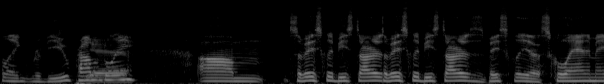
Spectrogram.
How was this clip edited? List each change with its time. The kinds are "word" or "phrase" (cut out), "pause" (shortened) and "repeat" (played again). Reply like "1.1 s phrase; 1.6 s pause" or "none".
3.8 s repeat

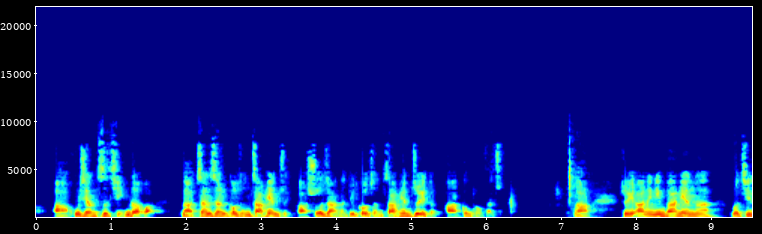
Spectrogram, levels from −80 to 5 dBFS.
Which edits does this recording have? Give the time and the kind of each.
none

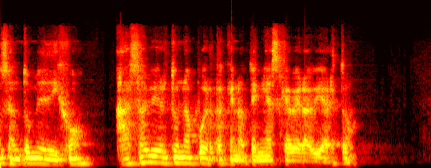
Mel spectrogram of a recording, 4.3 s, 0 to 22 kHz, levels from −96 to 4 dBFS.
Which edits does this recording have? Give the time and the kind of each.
1.0 s pause

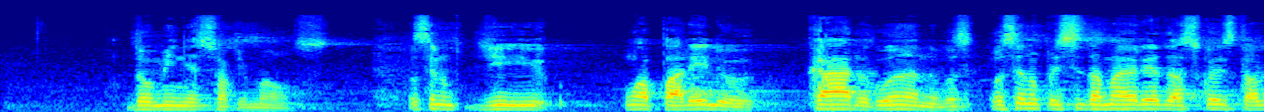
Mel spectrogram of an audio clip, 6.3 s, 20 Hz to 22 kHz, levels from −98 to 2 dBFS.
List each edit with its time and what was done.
1.2 s word; 2.3 s word; 4.4 s word; 4.8 s word

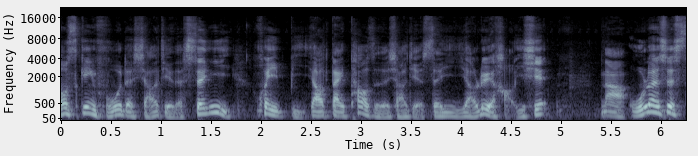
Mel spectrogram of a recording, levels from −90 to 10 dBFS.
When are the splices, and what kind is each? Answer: 5.1 s pause

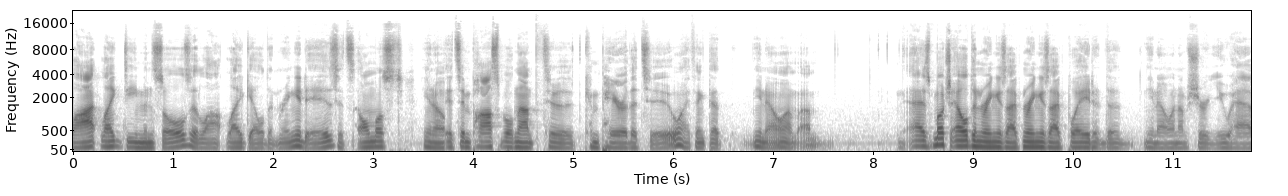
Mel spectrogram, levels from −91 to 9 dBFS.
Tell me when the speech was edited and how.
3.4 s pause; 3.7 s word; 9.5 s repeat

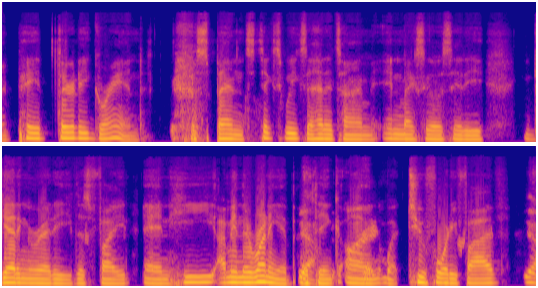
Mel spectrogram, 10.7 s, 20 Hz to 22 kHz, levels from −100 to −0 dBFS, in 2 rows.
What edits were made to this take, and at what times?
6.1 s word; 6.7 s pause; 8.2 s word

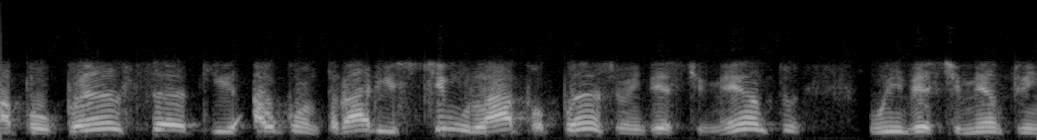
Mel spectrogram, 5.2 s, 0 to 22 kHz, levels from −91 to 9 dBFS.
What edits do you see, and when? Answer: 1.0 s word

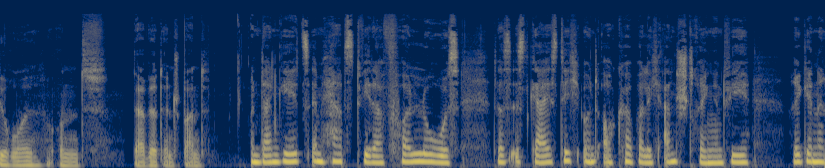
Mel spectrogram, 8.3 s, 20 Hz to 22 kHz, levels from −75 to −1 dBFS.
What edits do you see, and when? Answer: 1.2 s pause

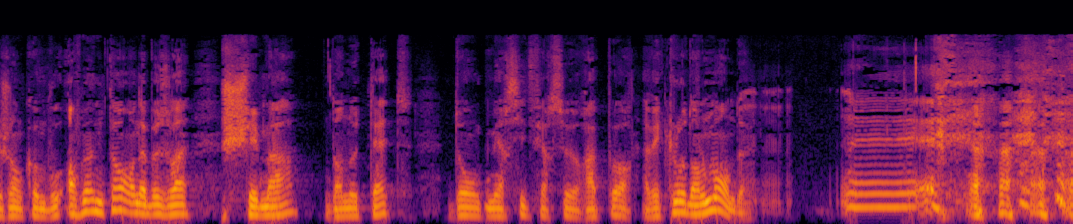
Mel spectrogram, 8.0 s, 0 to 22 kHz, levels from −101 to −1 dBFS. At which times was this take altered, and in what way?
1.7 s word; 3.7 s word; 4.7 s word

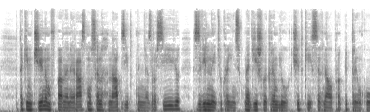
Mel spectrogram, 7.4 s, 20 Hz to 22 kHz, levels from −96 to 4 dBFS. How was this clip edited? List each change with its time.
2.4 s word; 4.8 s word

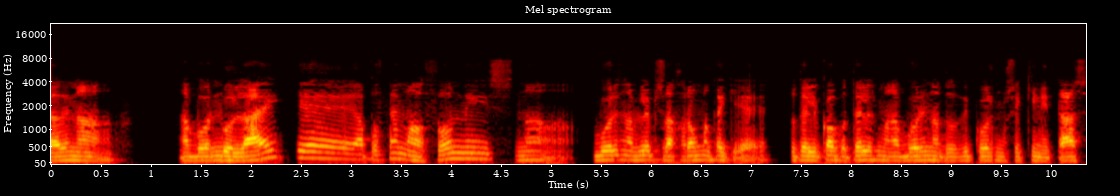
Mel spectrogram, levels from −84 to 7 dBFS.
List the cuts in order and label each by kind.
1.7 s word; 2.4 s pause; 6.1 s word; 7.3 s pause; 9.2 s word

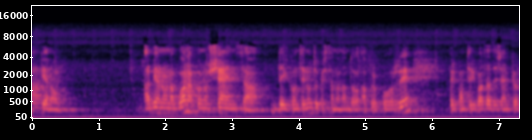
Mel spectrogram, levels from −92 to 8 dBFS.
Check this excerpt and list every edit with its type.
none

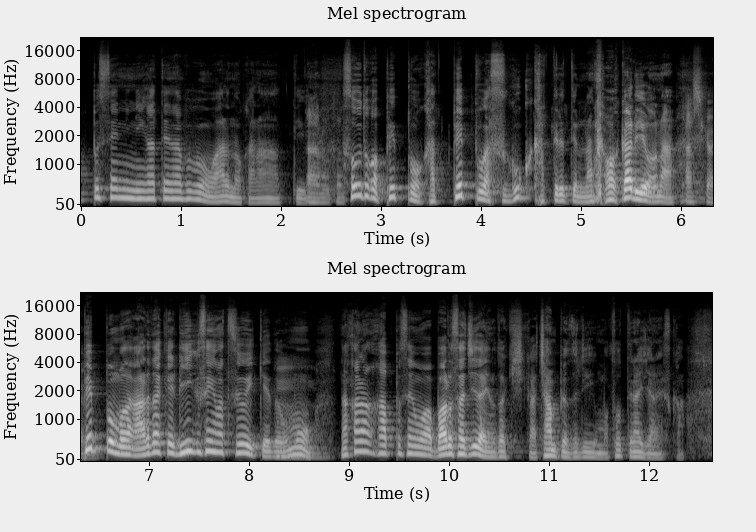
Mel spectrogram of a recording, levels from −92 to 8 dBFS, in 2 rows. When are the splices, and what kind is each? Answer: 2.6 s word

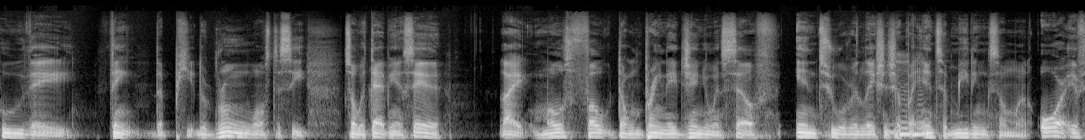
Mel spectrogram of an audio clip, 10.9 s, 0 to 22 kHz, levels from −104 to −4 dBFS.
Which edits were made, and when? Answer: none

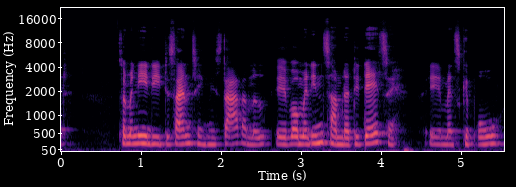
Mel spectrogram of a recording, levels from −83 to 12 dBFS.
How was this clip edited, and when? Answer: 2.6 s pause

